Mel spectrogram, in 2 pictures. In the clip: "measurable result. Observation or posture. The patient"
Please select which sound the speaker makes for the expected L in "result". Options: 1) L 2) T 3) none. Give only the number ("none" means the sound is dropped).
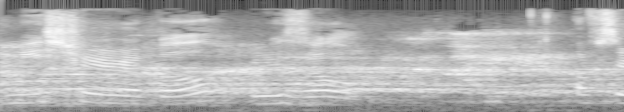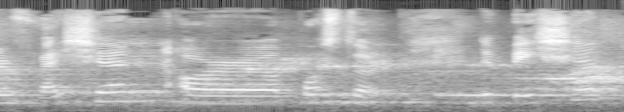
1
